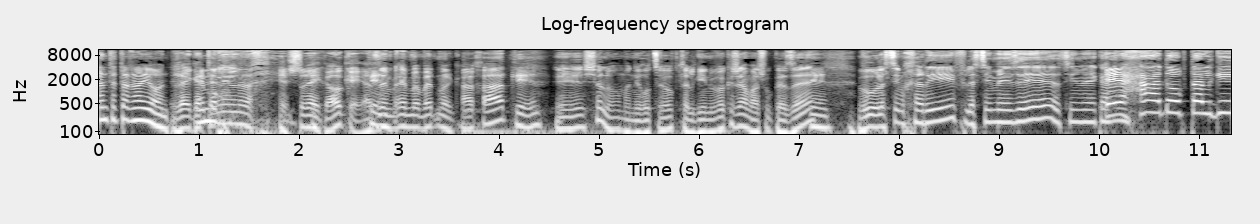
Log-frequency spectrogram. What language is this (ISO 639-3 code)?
heb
